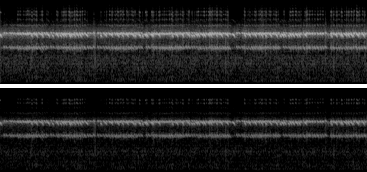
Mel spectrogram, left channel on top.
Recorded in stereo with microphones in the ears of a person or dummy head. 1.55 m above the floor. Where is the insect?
40° left (ahead or behind).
